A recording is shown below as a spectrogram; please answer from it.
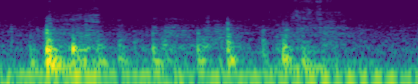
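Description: Light hollow knocks and rattles from the Airhead composting toilet's plastic solids tank being handled and set down, several short taps over about a second and a half.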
